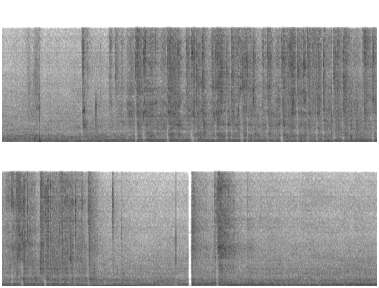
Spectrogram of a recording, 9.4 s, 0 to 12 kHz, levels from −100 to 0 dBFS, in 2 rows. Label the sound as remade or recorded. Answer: remade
